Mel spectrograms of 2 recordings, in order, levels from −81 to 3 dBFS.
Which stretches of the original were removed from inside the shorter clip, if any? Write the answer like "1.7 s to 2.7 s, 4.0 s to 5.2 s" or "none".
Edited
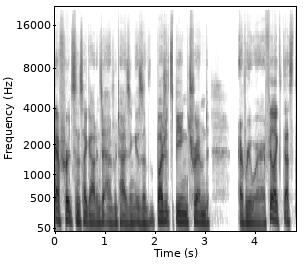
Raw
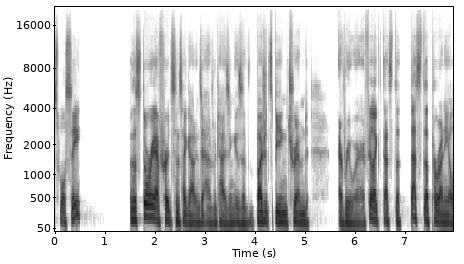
none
